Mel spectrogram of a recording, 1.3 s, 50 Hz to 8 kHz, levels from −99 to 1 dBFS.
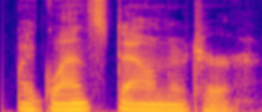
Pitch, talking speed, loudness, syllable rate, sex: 95 Hz, 230 wpm, -16 LUFS, 5.3 syllables/s, male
